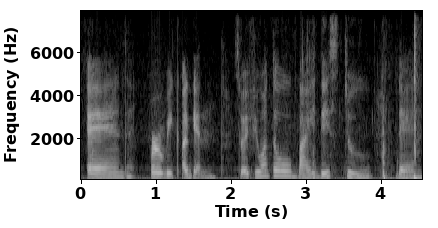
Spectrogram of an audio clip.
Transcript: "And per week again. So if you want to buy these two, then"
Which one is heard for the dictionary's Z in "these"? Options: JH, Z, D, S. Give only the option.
S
